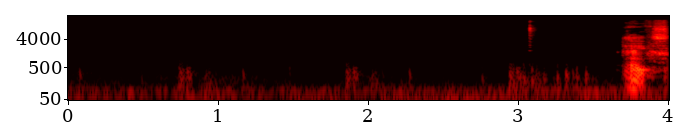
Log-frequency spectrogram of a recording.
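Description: A stone tool strikes a hard object with a sharp knock.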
